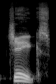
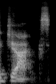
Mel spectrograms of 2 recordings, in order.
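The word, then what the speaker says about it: Jacques: to do that and it's jake's right i heard you say richard jakes jakes yeah it means i've been pronouncing it wrong this whole time i'm sure i'm sure he doesn't mind i think a lot of people say jax actually right cool well what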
